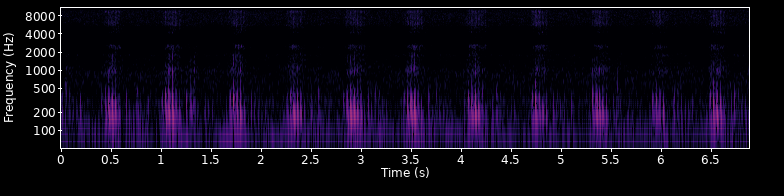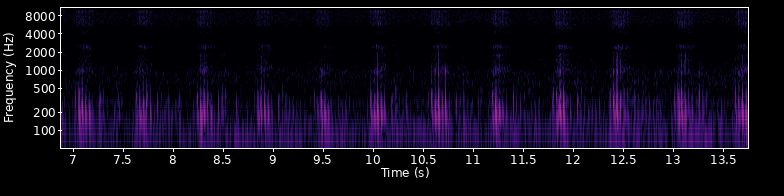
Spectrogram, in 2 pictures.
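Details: Cuddling house cat, a content female, keeps up a steady low purr, about a hundred rhythmic pulses a minute, each breath a soft throbbing rumble, even and unbroken through the whole stretch.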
